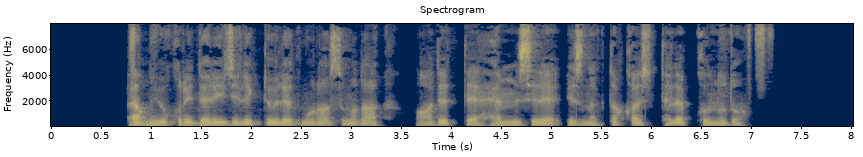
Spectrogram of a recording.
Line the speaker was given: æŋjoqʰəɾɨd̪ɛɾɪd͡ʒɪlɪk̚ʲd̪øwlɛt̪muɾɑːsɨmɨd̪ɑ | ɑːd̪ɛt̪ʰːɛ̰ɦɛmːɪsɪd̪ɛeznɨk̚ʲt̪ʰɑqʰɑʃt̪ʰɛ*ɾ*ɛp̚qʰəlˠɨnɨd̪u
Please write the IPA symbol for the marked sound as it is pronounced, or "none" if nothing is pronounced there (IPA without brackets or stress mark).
l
